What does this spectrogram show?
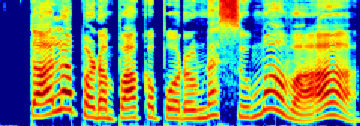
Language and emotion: Tamil, happy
